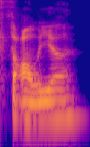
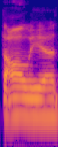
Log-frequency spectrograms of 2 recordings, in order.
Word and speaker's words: Thalia: set about um like Thalia too yeah I remember uh that was a big debate that one's been settled though because at least Rick pronounces it with the th not the so I think that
